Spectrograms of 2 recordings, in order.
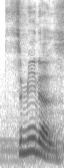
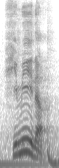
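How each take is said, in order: First: The name begins with an S sound. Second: The name begins with an H sound. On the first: The speaker calls it wrong. "Last time I said Simina's, and I think that was wrong" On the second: The speaker calls it right. "like how you pronounce Juan, but you know the X is the J"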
